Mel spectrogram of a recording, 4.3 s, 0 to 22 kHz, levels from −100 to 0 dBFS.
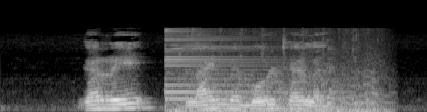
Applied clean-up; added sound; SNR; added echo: none; Keyboard (musical); 6 dB; reverberation time 0.4 s.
